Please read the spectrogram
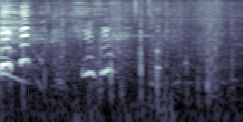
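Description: Short bursts of laughter that fade out within about a second, with one sharp tap about one and a half seconds in.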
